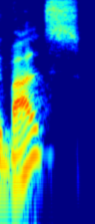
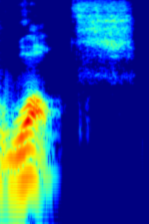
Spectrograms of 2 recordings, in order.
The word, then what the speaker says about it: waltz: called Take This Waltz you say bals take the we say in English Waltz Waltz take this Walt it came out in the year 2011.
